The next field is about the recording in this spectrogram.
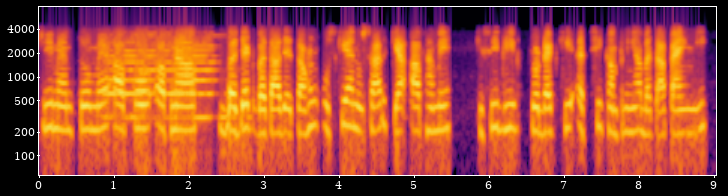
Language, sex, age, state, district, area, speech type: Hindi, male, 18-30, Uttar Pradesh, Sonbhadra, rural, conversation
